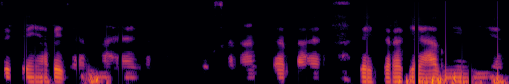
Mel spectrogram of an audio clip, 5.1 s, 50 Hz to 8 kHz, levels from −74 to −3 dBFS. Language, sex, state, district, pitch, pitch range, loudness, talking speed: Hindi, male, Bihar, Araria, 110 Hz, 110-115 Hz, -34 LUFS, 115 wpm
